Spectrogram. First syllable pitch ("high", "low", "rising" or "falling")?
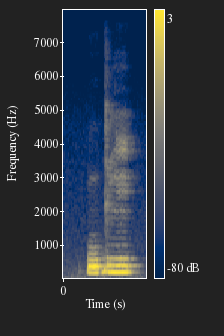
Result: rising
